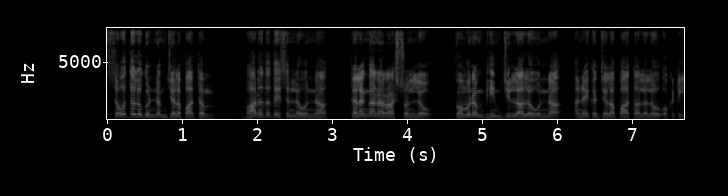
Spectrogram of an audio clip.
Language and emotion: Telugu, neutral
